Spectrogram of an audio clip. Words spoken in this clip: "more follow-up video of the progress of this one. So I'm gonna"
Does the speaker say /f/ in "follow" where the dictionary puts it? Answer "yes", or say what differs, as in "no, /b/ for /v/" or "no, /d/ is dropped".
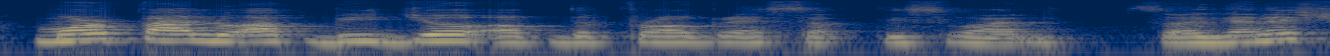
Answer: no, /p/ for /f/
